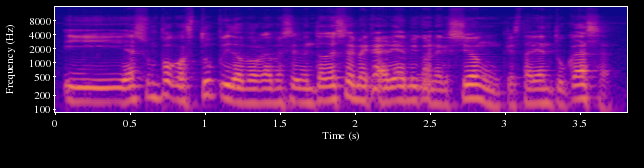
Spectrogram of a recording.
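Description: Young male guest, fast and blunt, joking, casual swearing, voice call. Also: fairly high pitch. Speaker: guest, gaming clan leader.

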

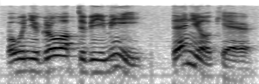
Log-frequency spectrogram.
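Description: A man's voice: a little high, big pitch swings, moderate pace. An actor playing an earnest young American man who coaches his younger self on good habits in a 1950s instructional film. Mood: earnest, persuasive. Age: young adult. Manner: instructive, earnest, rhetorical questions. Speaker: instructor and narrator in an educational film. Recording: dull, noisy 1950s film soundtrack.

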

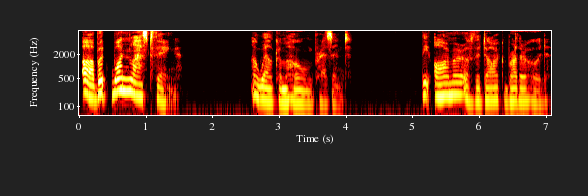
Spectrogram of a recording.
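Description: An actress playing a poised, seductive leader of an assassins' guild in a video game, measured and knowing. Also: female voice, sits low, expressive, darkish tone, husky, dry recording, heavily acted. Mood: welcoming, knowing.

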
